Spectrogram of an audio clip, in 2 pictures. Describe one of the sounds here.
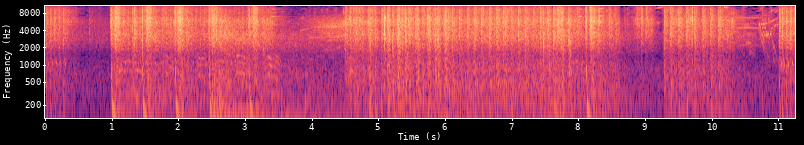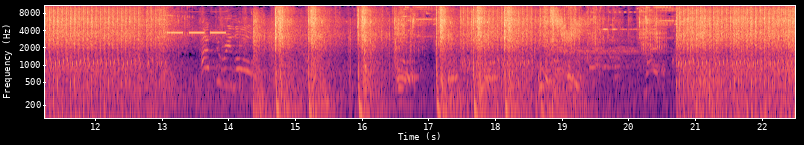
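Guns fire in rapid bursts, with sharp cracks and echoing bangs.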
